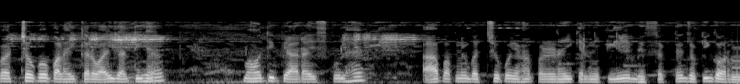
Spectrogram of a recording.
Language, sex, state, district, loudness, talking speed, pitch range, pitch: Chhattisgarhi, male, Chhattisgarh, Rajnandgaon, -17 LUFS, 200 wpm, 125-140 Hz, 135 Hz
